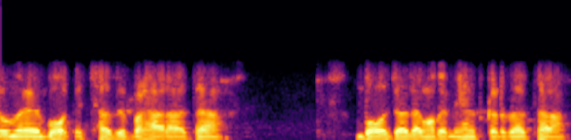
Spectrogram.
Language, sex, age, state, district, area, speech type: Urdu, male, 30-45, Bihar, East Champaran, urban, conversation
